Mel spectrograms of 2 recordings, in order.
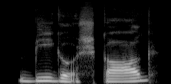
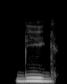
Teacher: So in western style they don't de-stress any of their vowel sounds. So they're going to pronounce their verb as bigosk. Whereas eastern style we destress that o sound and pronounce it bigk and c form is applied like so.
